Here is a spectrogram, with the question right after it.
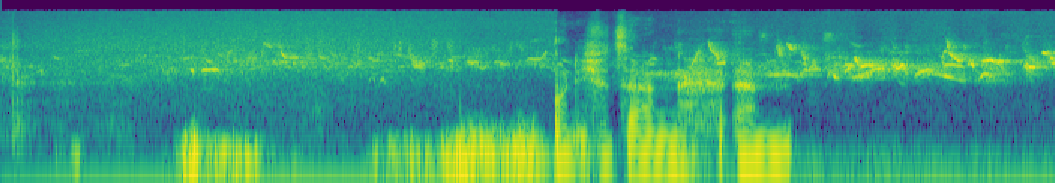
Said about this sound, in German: Also es ist nichts Heftiges zu hören. Es gab jetzt ein paar, ich würde mal sagen, Warnrufe kann man die noch nicht mal nennen. Ein paar Schimpfer von der Singdrossel.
